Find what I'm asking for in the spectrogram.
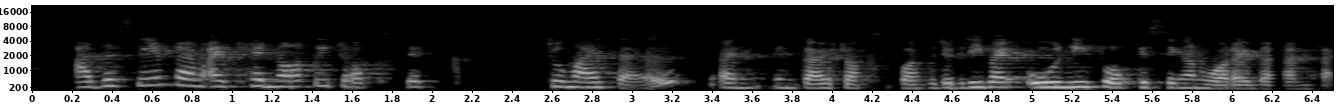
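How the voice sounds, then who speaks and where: At a very fast pace, a somewhat breathy voice speaks with lively intonation. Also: woman, fairly high pitch for a woman. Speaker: clinical psychologist. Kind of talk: interview.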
